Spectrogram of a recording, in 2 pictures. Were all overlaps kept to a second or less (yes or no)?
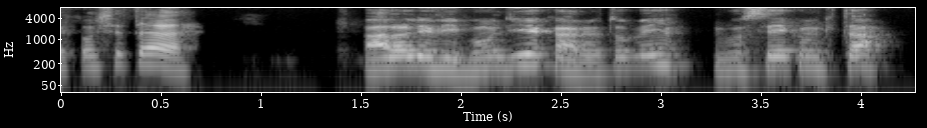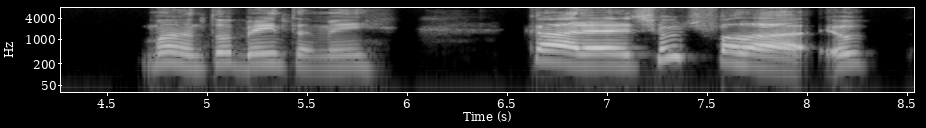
yes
